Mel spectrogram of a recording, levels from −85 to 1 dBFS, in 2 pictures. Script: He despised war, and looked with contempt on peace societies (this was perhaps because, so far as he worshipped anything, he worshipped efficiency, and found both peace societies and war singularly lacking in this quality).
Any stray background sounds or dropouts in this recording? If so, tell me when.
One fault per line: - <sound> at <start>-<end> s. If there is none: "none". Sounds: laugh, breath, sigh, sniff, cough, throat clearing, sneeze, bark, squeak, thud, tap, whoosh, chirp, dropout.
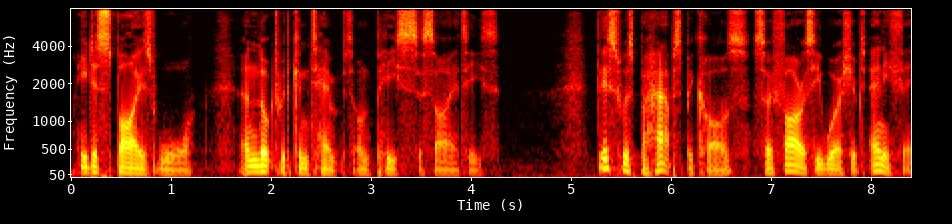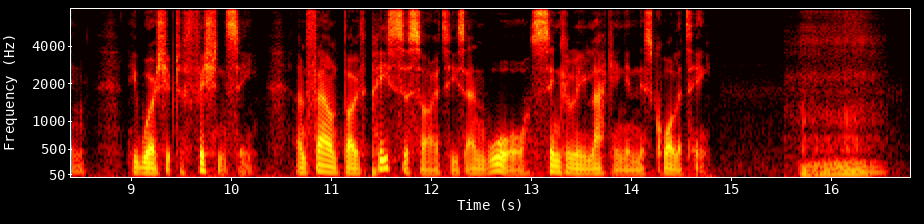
- breath at 15.5-16.6 s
